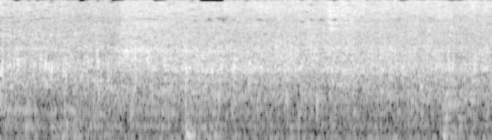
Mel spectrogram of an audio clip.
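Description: Beef pieces for nihari sizzle and fry in a pan, a steady hiss of spattering oil with faint crackles, close and continuous with no talk.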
